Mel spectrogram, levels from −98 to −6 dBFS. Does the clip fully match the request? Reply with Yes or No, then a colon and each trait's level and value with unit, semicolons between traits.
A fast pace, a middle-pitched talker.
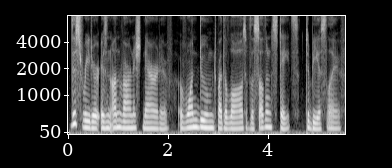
Yes: fast, 215 wpm; medium, 160 Hz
